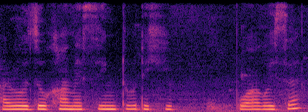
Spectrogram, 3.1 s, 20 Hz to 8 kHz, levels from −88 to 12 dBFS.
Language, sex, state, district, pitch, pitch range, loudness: Assamese, female, Assam, Sonitpur, 235 Hz, 230-240 Hz, -15 LUFS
